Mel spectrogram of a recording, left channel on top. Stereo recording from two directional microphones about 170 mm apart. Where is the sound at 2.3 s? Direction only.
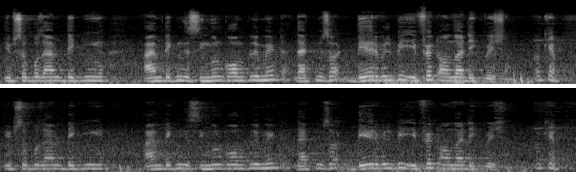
75° left (ahead or behind).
